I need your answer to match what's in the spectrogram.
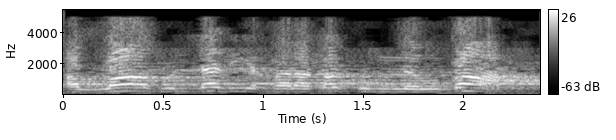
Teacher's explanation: وشعبة وحمزة يقرآن بفتح الضاد الله الذي خلقكم من ضعف، هكذا في مواضعها الثلاثة.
